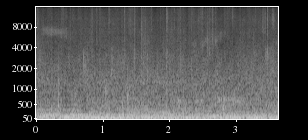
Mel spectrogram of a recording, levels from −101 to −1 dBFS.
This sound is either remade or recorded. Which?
remade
